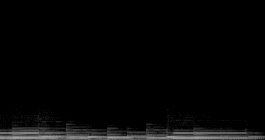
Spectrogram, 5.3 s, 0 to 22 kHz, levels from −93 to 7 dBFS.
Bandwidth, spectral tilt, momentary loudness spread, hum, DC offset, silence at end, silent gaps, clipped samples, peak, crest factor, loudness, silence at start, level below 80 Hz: 3.8 kHz; -9 dB/octave; 13 LU; none; under 0.1%; 0 s; none; under 0.1%; -26 dBFS; 14 dB; -40 LUFS; 0 s; -62 dBFS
